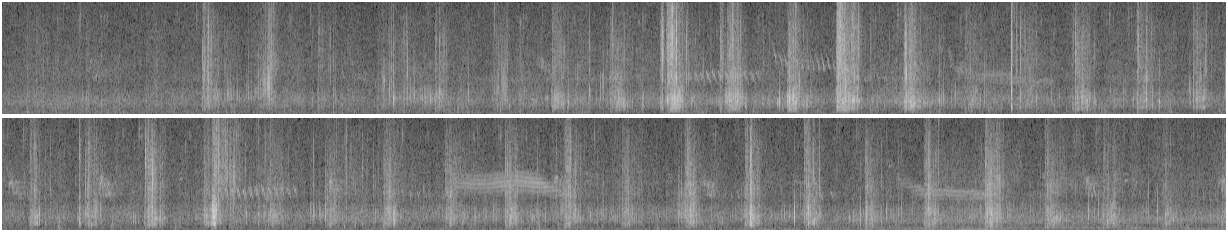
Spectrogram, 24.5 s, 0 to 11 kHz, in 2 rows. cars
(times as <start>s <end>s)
19.8s 24.4s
